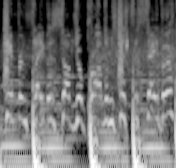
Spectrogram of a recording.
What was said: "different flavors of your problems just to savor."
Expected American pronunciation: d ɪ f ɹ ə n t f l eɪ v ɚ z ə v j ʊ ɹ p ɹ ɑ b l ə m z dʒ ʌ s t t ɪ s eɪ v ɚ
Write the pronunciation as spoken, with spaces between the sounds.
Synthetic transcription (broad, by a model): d ɪ f ɹ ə n t f l eɪ v ɚ z ə v j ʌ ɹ p ɹ ɑ b l ə m z dʒ ʌ s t t ɪ s eɪ v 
